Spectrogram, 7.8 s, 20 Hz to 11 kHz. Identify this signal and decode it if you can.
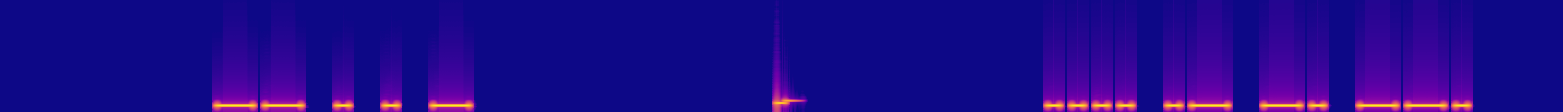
Morse code, heard as a keyed tone, about 20 wpm, 700 Hz. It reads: MEET HANG
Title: Four Letter Words - 20wpm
